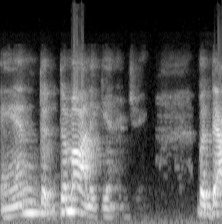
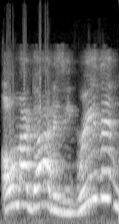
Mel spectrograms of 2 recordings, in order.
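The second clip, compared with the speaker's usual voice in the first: frantic, alarmed, panicked worry, pitched up; 10 semitones higher than usual. Retelling checking whether someone was breathing: retelling own panicked words. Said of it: "I'm freaking out 'cause I'm like".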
